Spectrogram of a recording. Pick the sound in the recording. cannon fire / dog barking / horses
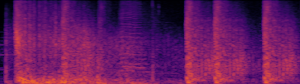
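cannon fire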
